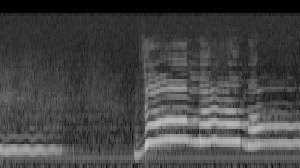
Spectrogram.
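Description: Female jazz singer's wordless vocal line: a held note with vibrato fades out within the first second, a short hush follows, then her voice scoops up into a new sustained note that steps down a little past the midpoint. A faint steady low note sounds underneath.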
